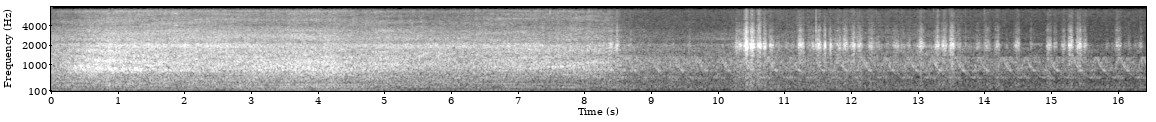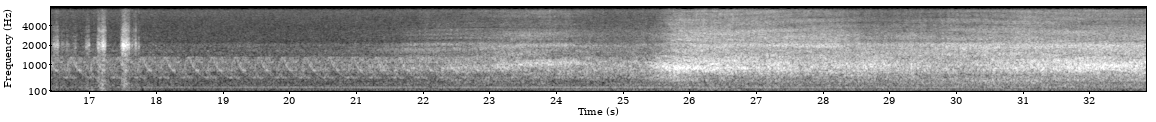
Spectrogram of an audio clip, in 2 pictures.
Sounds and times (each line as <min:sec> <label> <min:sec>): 0:00.0 Traffic 0:32.8
0:00.8 Distant Security Alarm Siren 0:25.6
